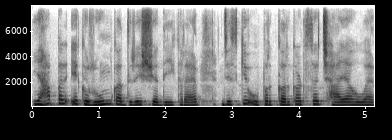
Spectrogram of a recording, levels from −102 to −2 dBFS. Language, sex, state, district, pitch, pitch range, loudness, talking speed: Hindi, female, Jharkhand, Garhwa, 235 Hz, 215-250 Hz, -16 LUFS, 185 wpm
